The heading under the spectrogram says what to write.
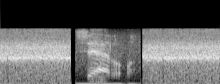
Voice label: "saddle", American

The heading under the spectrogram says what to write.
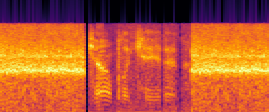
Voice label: "completed", American

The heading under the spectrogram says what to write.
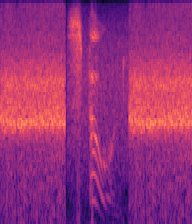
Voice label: "spoon", English

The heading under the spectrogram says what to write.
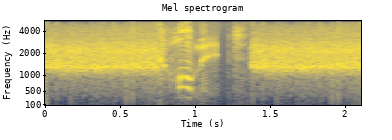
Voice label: "comet", English

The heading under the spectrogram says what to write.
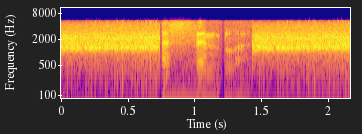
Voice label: "assembler", English

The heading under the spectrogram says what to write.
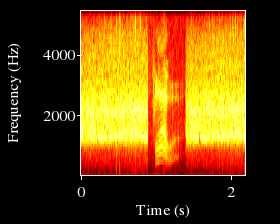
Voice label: "flour", English

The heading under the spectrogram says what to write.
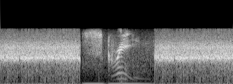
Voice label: "screen", English

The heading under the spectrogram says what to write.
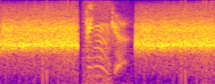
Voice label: "finger", English

